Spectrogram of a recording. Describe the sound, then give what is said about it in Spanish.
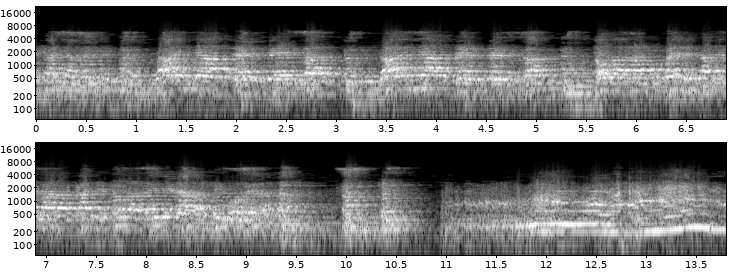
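Car on Goodrich tires taking high-speed curves: a loud, dense roar of engine and squealing rubber that wavers in pitch throughout. It dips briefly near the end, then surges back. “Neumáticos Goodrich, diseñados para tomar las curvas en las condiciones más difíciles de manejo. Diseño sobresaliente en la alta velocidad”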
